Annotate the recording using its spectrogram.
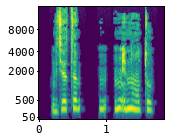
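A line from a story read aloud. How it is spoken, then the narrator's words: Trembling voice. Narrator (Russian): дрожащим голосом произнесла она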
